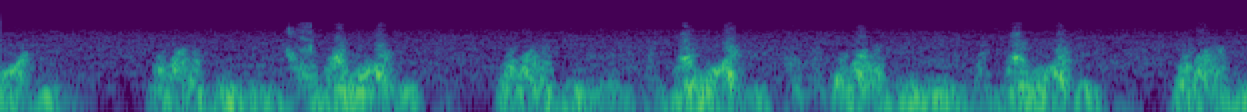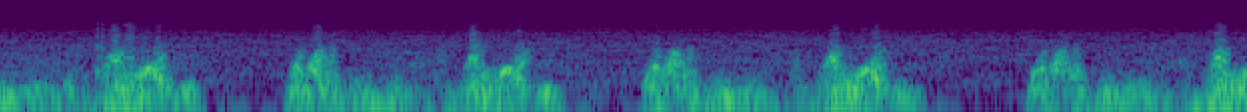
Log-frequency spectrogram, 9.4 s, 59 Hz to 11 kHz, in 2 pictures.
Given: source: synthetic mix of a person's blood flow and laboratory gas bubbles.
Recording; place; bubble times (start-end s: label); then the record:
Doppler ultrasound of blood flow; precordium
1.05-1.23 s: bubbles
2.93-3.11 s: bubbles
3.28-3.34 s: bubbles
4.91-4.98 s: bubbles
5.02-5.23 s: bubbles
From the record:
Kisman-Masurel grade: 121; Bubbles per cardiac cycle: 1 to 2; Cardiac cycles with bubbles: 10 to 50%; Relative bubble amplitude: barely perceptible (0.100 to 0.250); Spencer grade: 2 (many but less than half of the cardiac periods contain bubble signals, singularly or in groups); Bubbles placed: anywhere in the cardiac cycle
